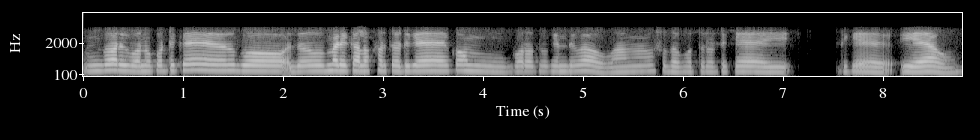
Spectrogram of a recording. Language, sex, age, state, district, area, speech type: Odia, female, 45-60, Odisha, Angul, rural, conversation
